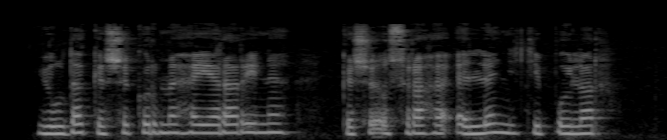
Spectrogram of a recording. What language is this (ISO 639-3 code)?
bak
